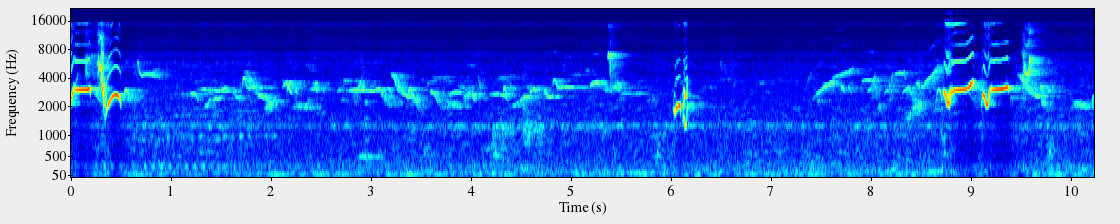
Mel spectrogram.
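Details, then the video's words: Varied magpie-robin song with a loud whistled flourish at the start, soft rambling warbled notes through the middle, a single sharp note, then another bright burst of twisting whistles. "KICAUAN INDAH BURUNG KACER"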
